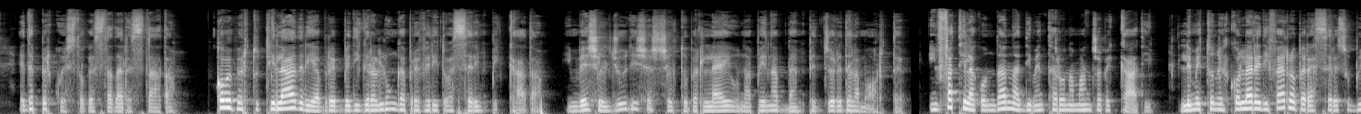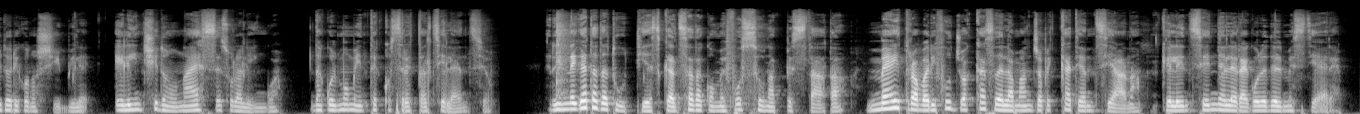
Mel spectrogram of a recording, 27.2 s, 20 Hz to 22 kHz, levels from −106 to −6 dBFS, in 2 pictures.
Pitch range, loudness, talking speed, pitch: 150-185 Hz, -21 LUFS, 195 wpm, 165 Hz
